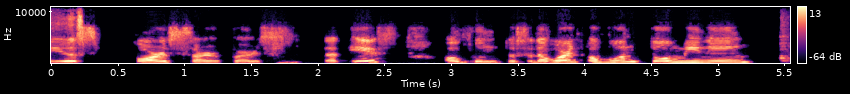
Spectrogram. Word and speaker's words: Ubuntu: the linux based os we have the ubuntu pronounced as ubuntu it is an open source debian-based linux distribution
